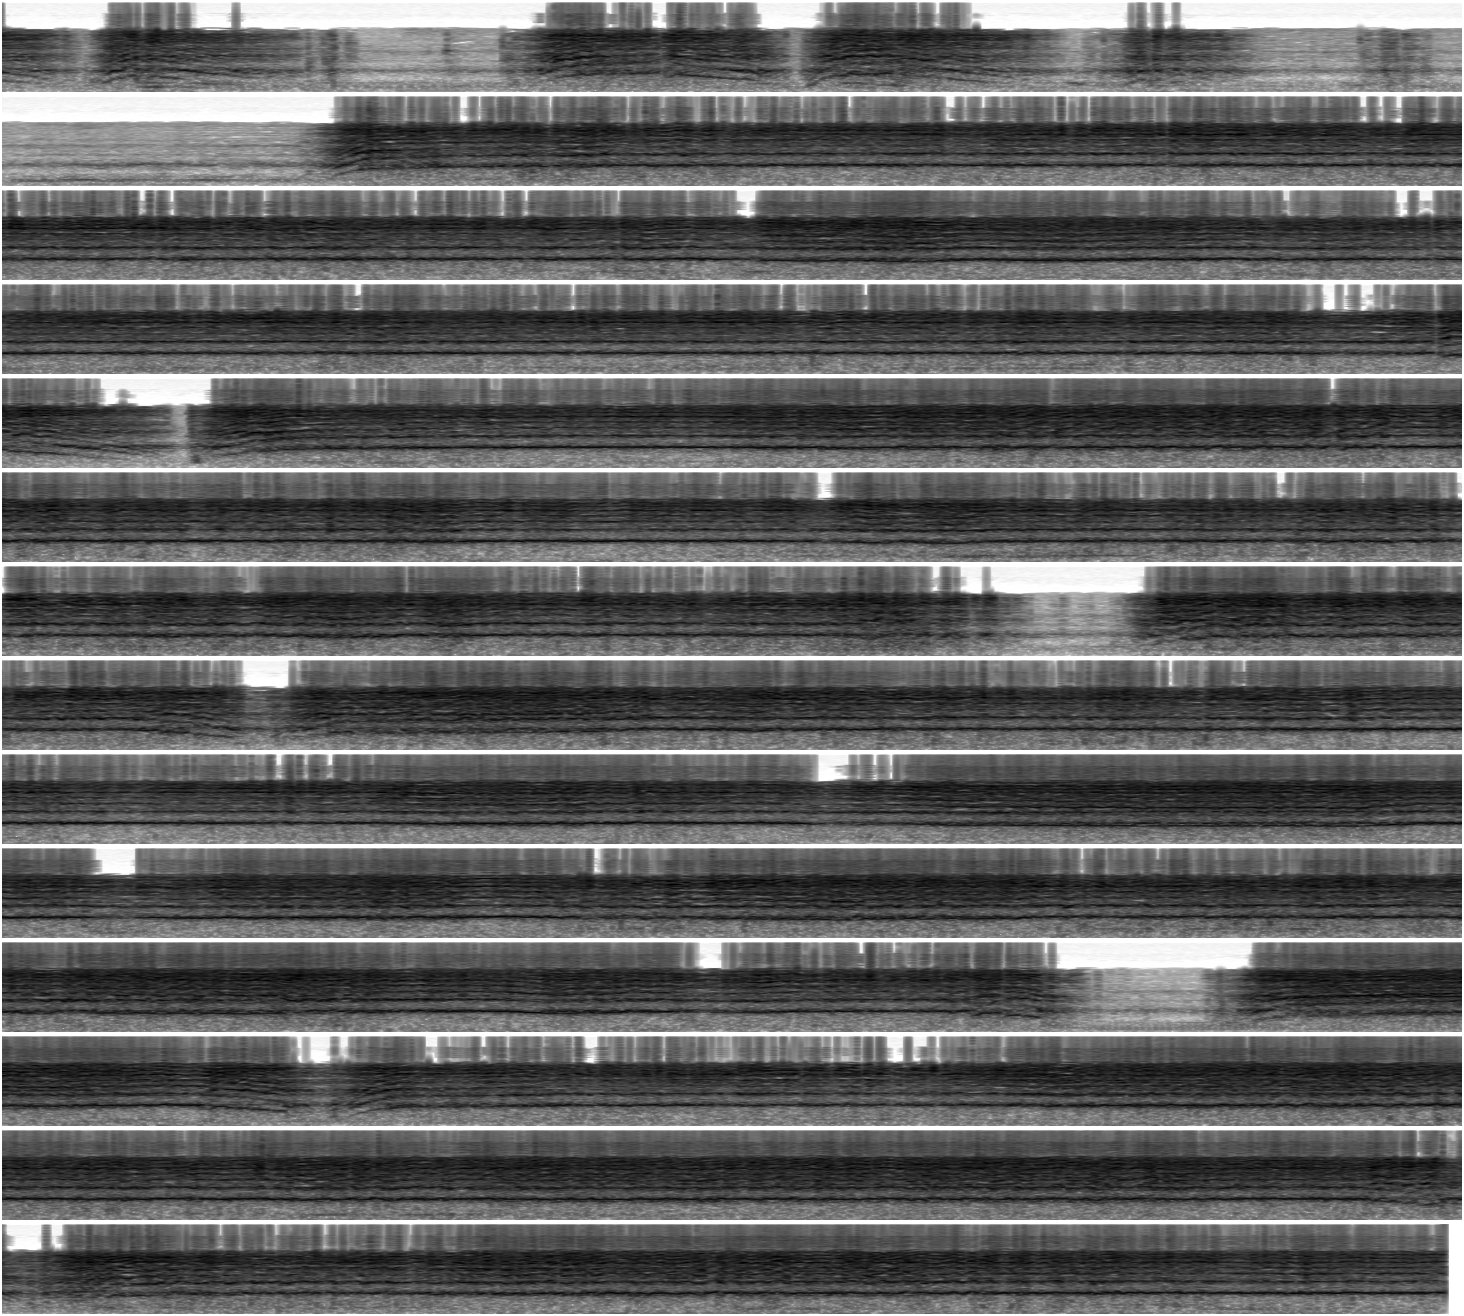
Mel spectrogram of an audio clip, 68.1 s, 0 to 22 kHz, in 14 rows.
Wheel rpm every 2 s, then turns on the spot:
40, 40, 10, 200, 240, 230, 220, 230, 230, 190, 160, 210, 230, 230, 230, 220, 120, 150, 220, 230, 220, 220, 220, 220, 220, 210, 120, 170, 220, 220, 220, 170, 210, 230.
none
